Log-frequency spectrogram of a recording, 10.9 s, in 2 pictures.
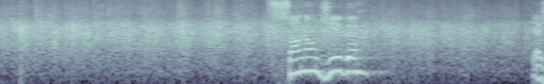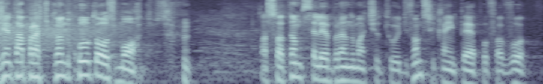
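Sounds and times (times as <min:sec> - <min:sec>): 
church congregation applauding: 0:00.0 - 0:06.9
speech: 0:02.8 - 0:03.8, 0:05.3 - 0:07.4, 0:08.0 - 0:10.8
laughter: 0:07.0 - 0:08.2.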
